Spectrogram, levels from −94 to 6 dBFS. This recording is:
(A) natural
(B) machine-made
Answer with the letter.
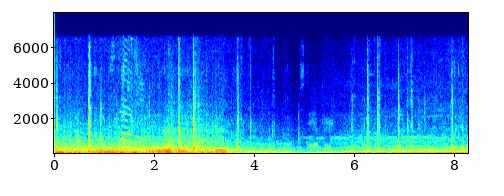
A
